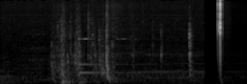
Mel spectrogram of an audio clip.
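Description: A man's long, drawn-out yawn, voiced on one steady pitch for about the last second, after a few soft thumps and rustles of movement.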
